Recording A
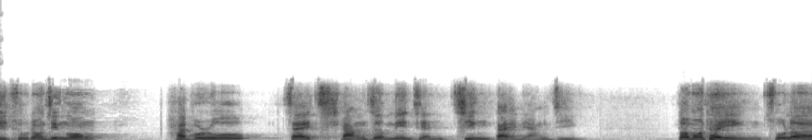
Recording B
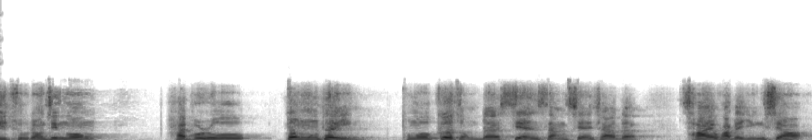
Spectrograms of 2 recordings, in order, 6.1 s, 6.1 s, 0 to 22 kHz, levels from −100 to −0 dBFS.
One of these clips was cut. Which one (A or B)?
B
